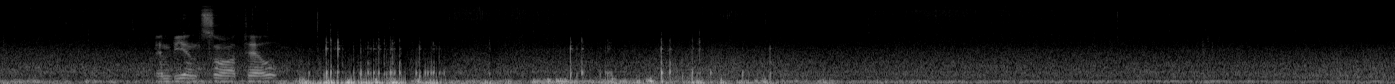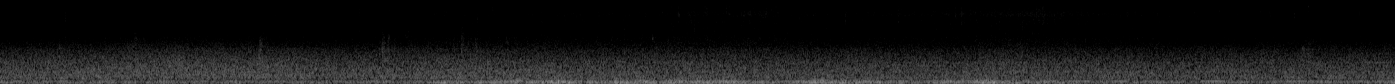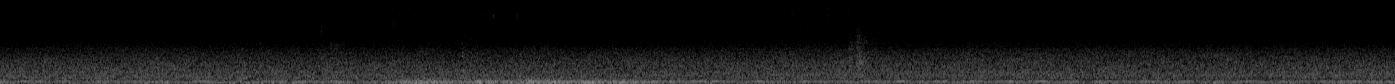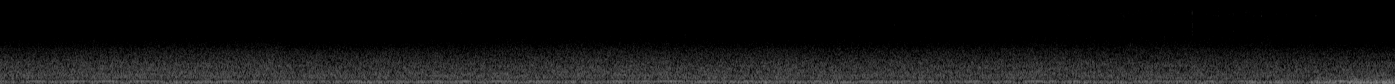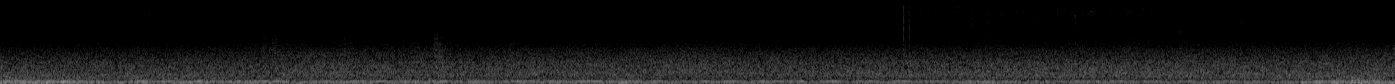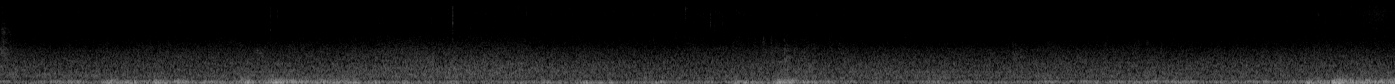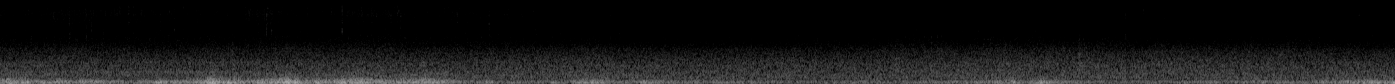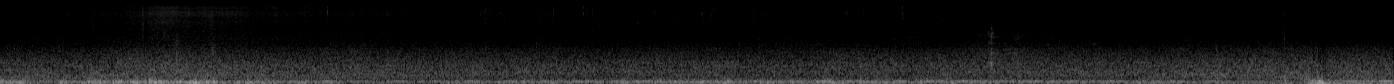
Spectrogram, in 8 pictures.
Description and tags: Wind Ambience near the sea | Stereo Ms
ambience, tree, birds, near, ambiance, field-recording, wins, wind, atmosphere, leave, stereo, trees, ms, ambient, forest, sea, general-noise, nature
